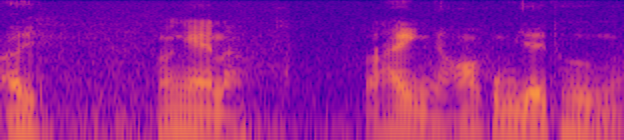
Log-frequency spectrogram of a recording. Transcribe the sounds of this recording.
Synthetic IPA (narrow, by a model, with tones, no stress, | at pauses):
ʔə˧jnɔ˨˦ŋɛ˧naː˨˩ | nɔ˨˦t̪ʰə˨˦jɲɔ˧˩kʊ̰˧˥ŋ͡mzḛː˧˥t̪ʰɨ˧əŋʔaː˨˦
